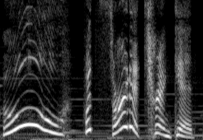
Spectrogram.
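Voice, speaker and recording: A tiny, childlike fairy companion for a video game, pipes up in an extremely high, squeaky voice. Her eager exclamations swing wildly in pitch, with clear music playing behind her. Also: wildly swooping pitch, unhurried, heavily acted. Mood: curious. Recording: background music.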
